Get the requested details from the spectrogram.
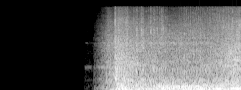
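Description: An off-road buggy engine roars as it drives along a dirt track.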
